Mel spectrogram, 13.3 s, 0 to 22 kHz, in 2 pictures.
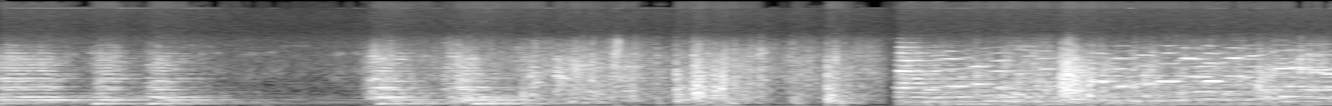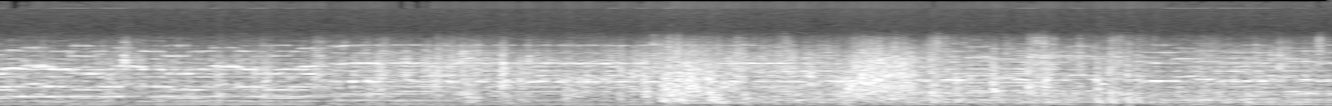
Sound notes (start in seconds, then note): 2.3 Hurst rustling; 2.3 tense music; 8.0 men rustling; 8.0 tense music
